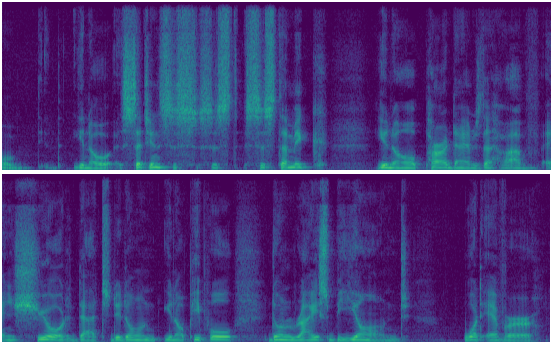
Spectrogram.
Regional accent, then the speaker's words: Ghana; English is a second language; here I am from Ghana, from a traditional community in Ghana

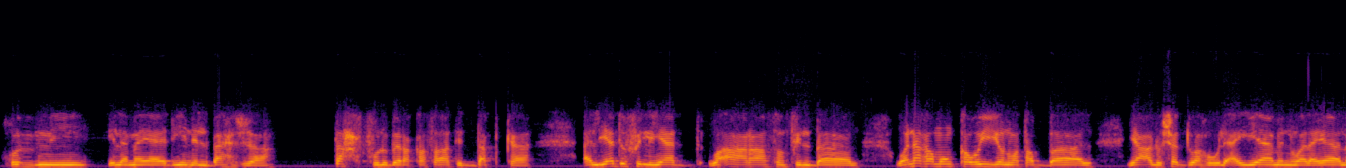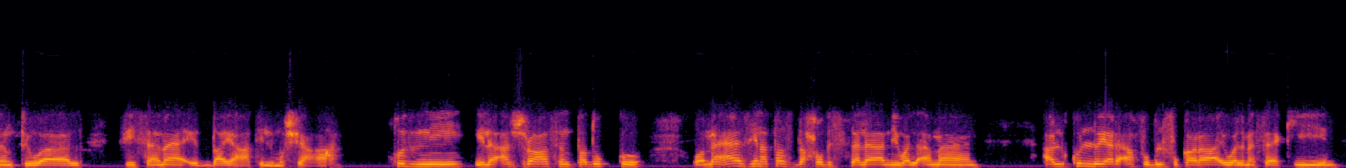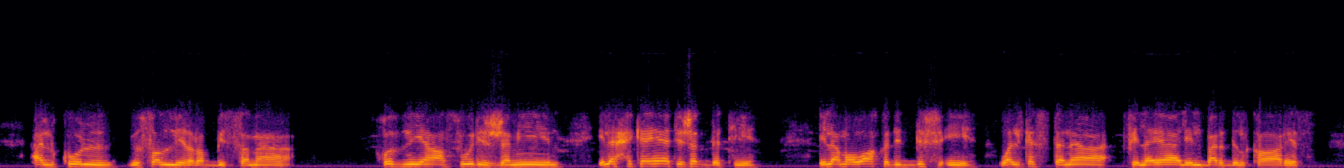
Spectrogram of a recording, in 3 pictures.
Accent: Lebanon; ولكني سأقرأ شيئا صريح عن طفولتي في لبنان وعن ذكريات الطفولة وعن والدتي.

